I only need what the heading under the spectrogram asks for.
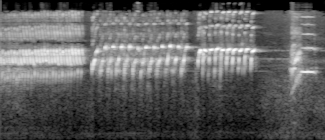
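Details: Spanish Timbrado canary singing: a continuous bubbling trill, then a faster rattling roll and a short pulsed burst, ending with a single rising chirp after a brief silence.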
